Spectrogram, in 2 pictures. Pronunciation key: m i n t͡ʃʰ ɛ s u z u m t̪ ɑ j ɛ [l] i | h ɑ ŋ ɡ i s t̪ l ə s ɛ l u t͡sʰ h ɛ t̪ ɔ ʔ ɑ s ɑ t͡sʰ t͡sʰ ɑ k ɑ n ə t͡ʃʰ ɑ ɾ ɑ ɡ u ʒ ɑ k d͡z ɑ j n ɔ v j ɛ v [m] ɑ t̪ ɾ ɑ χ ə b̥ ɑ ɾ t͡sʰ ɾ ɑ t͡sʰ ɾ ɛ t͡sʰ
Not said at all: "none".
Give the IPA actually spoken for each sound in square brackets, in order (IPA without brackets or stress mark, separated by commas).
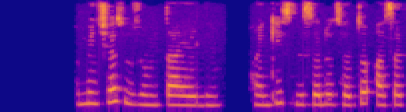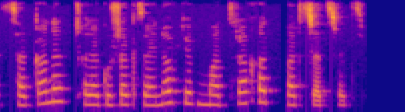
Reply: l, m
